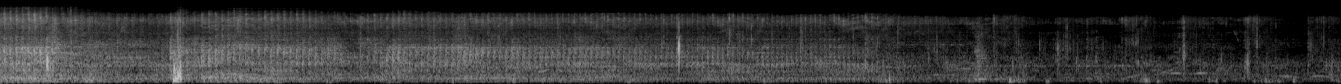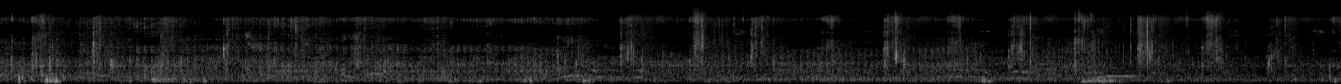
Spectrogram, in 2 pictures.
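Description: Footsteps crunch on a gravel road.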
